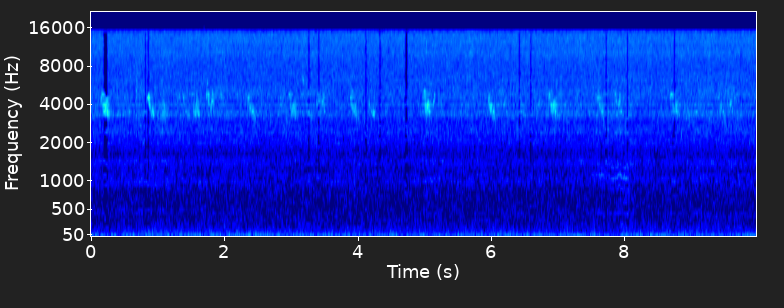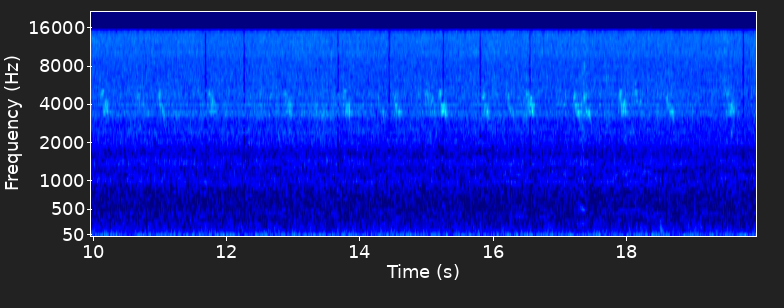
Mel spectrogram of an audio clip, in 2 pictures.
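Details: Bee buzzing as an unbroken low drone lasting the full twenty seconds, with light high chirps repeating at a loose, fairly regular pace in the background.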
